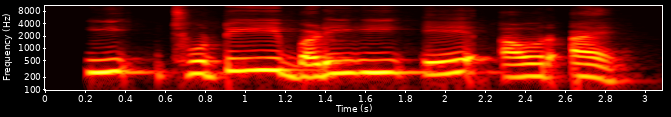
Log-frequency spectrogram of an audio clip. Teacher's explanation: जीभ का अगला भाग ऊपर उठता है, इसलिए ये अग्र स्वर कहलाते हैं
